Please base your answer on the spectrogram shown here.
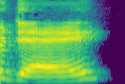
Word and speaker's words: Dai: both ways but uh I usually pronounce it my Welsh form and uh it's weird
